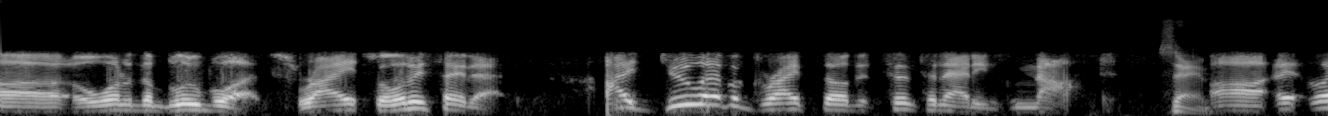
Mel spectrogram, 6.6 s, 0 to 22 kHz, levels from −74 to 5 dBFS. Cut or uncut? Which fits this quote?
cut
